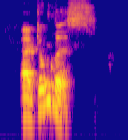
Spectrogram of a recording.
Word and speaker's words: Dunkels: we're moving on to the Dunkels, as I pronounce it. How would you pronounce it? You've been there. – Dunkles. – See, I knew I'd get it wrong.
